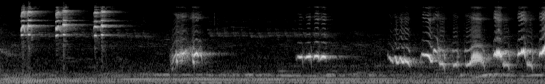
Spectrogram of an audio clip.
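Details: Full song of an Aceh white-rumped shama showing off its isian repertoire: high metallic ticking notes, a short whistled phrase and a clear whistle, then a fast warbling burst of varied notes.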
